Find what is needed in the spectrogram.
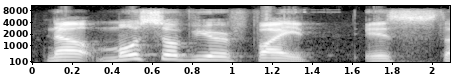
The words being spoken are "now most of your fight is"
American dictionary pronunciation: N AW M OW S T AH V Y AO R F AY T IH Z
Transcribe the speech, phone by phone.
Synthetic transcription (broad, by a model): N AW M OW S T AH V Y AO R F AY T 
